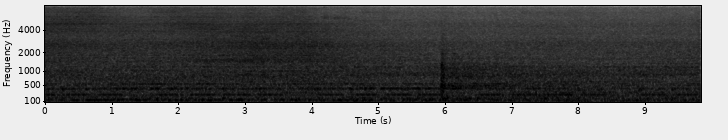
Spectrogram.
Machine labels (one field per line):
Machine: slide rail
